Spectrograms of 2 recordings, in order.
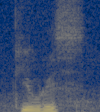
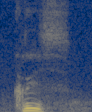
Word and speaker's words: QRIS: orang juga bikin video mengatakan yang benar itu Kris. Yang benar itu Kris. Rujukannya e pejabat dari BI. Ada videonya, video yang singkat bahwa yang benar itu katanya Kris. Dengan begitu mereka menyalahkan cara pengucapan curis atau kiris.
